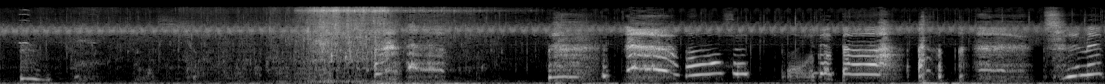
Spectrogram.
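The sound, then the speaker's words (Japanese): Tap water runs steadily into a paddling pool, a continuous hissing trickle that swells louder for a moment, while high, sliding voices chirp and squeal over it. “じゃあプールに水溜めるね。”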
